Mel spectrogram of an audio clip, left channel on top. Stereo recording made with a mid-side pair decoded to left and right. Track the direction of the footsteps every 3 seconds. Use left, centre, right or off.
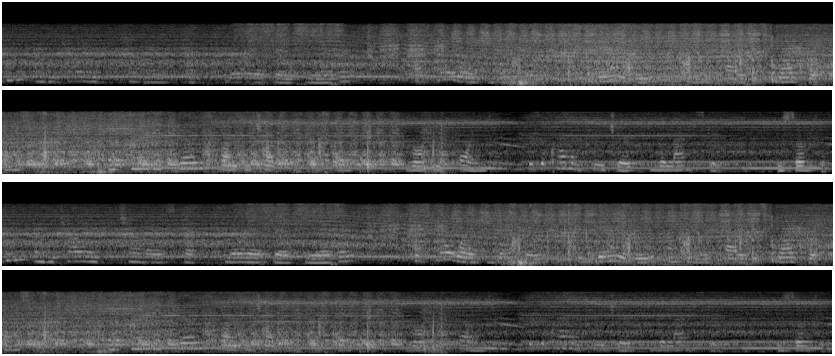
off, centre, centre, left, centre, off.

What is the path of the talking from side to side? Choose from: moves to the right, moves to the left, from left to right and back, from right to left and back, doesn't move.
moves to the left.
